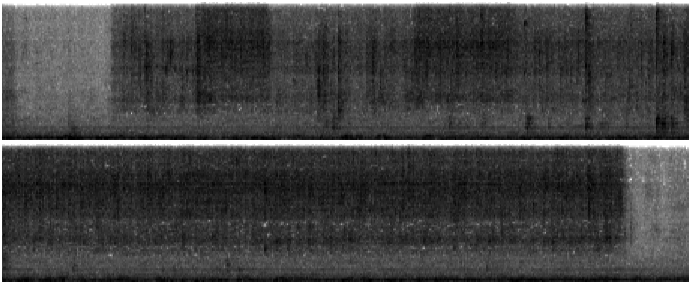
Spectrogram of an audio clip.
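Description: Bathroom sink faucet running into the basin and splashing as a shower head is rinsed clean of pipe dope. The water comes on about a second and a half in, after a short knock, and shuts off near the end.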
